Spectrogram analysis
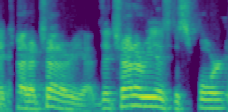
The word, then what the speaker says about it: charrería: Well, as a Texan with my best Spanish, it's charrería. I was close. You're very close, very close. No, Okay. it's charrería.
